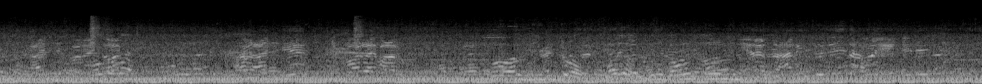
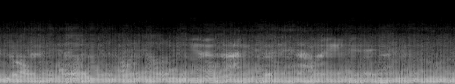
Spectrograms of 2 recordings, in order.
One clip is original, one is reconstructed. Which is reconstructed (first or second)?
second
